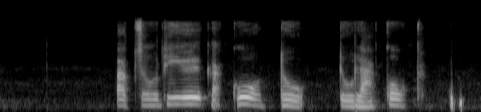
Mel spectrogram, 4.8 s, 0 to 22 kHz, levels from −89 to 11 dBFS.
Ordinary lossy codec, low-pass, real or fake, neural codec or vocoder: Opus, 32 kbps; 10.8 kHz; fake; codec, 24 kHz, 1 kbps, SNAC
